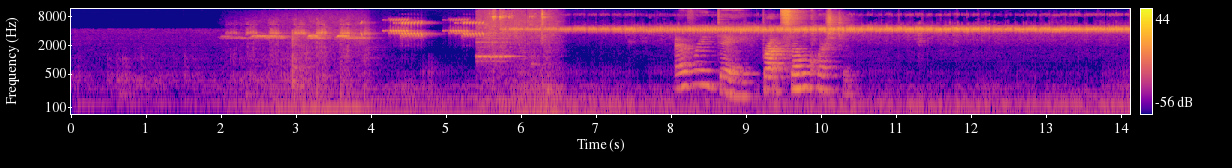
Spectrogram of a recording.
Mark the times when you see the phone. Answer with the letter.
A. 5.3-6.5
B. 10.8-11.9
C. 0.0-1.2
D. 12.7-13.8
A.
